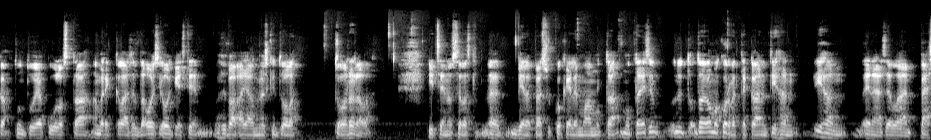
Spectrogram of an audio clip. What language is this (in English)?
Finnish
